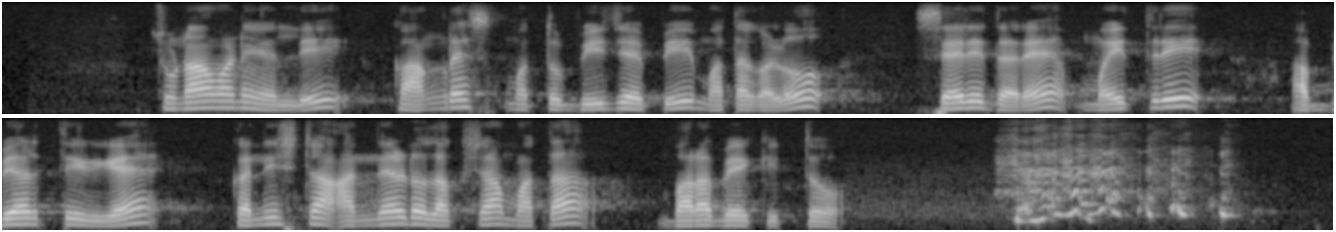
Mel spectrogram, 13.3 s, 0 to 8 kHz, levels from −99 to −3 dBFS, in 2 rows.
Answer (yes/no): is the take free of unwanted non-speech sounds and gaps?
no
